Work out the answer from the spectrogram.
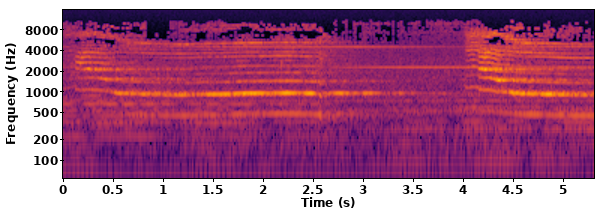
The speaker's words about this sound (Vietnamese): Bất chợt có tiếng mèo kêu khiến cho cả ba người giật mình.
